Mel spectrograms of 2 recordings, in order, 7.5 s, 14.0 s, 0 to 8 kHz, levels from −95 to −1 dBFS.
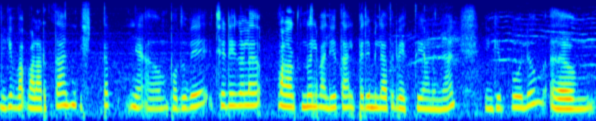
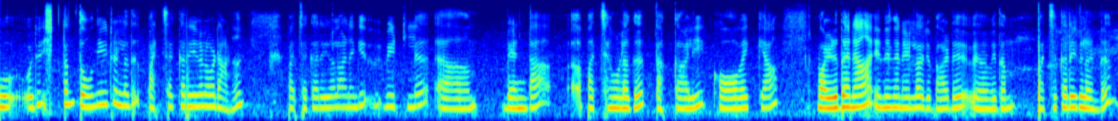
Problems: low volume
